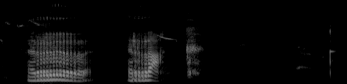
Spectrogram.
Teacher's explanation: it's the rrr, as if your tongue is jumping up and down in your mouth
